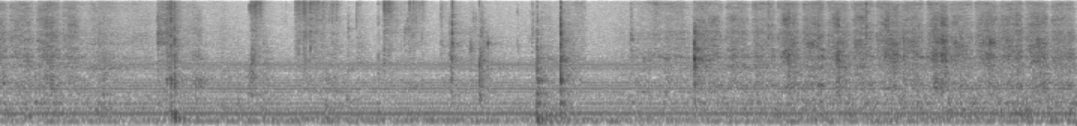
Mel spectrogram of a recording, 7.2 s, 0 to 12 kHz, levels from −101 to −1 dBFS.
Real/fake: fake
